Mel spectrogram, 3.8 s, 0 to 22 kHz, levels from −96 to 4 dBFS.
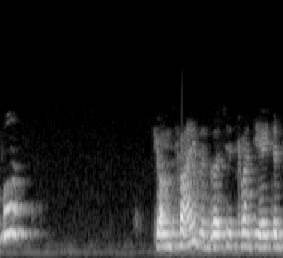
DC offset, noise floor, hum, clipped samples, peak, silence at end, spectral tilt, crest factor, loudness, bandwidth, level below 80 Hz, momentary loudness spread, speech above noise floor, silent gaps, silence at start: under 0.1%; -64 dBFS; 50 Hz at -65 dBFS; under 0.1%; 0 dBFS; 0 s; -11.5 dB/octave; 18 dB; -16 LUFS; 3 kHz; -74 dBFS; 6 LU; 49 dB; none; 0 s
